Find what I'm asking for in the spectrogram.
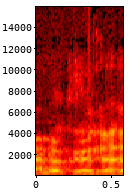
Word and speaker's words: Lo que vendrá: Like, for example, I love the Lo que vendrá. Am I pronouncing correctly? – Yeah, Lo que vendrá.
